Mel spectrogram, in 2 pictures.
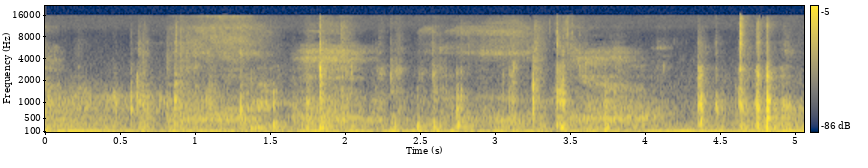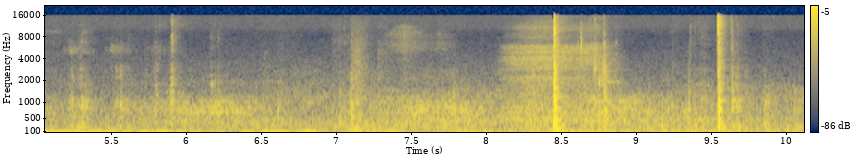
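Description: Small clicks and taps of a screwdriver working the screw terminals of a solar charge controller, with light handling of the wires and plastic case; a few sharper clicks stand out, the loudest near the end.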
